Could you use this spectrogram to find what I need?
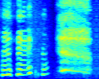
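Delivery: high, soft little giggle. Acted. Pleased that Celino finally let her in, giggling.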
